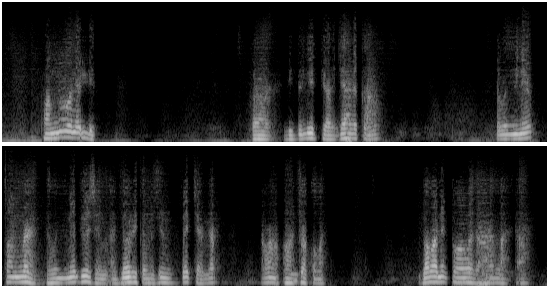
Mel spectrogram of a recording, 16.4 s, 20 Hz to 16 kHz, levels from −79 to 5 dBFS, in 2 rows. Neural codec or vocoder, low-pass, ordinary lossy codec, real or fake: codec, 44.1 kHz, 0.9 kbps, DAC; 14.4 kHz; MP3, 64 kbps; fake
